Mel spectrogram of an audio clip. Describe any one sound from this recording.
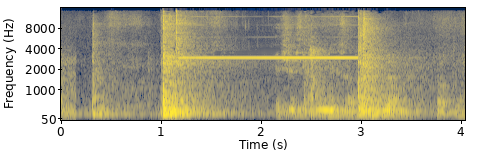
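An intercom buzzes with a steady high tone.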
